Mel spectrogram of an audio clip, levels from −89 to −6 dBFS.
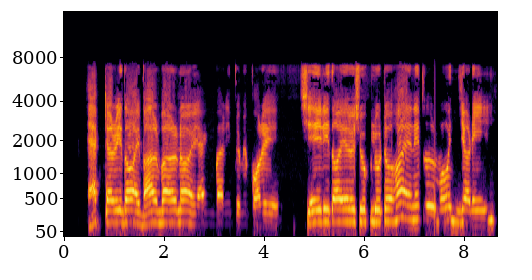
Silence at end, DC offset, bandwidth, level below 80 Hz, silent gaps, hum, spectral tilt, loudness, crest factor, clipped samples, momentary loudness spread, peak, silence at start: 0.05 s; under 0.1%; 7.6 kHz; -54 dBFS; none; none; -3.5 dB/octave; -16 LUFS; 16 dB; under 0.1%; 8 LU; -2 dBFS; 0.5 s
